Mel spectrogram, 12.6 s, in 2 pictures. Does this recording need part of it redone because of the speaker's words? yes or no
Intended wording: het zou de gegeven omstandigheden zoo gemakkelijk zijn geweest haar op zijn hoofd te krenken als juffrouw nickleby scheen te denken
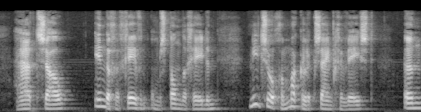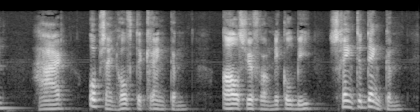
yes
